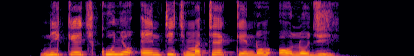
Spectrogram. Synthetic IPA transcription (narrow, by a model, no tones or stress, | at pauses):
niket͡ʃkuɲoʔɛntit͡ʃmatɛkːendoolod͡ʒḭ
